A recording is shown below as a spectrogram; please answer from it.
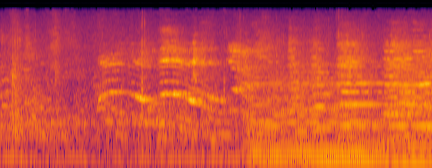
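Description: Children chattering in a large hall, with a child's high voice rising and falling about a second in. About two and a half seconds in, an orchestral accompaniment track begins and holds steady.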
